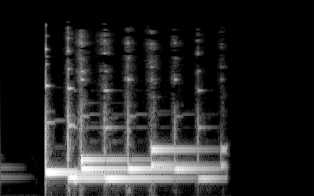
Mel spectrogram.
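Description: Mobile phone ringtone: a quick melody of clear notes that starts a moment in and cuts off suddenly after about a second and a half.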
